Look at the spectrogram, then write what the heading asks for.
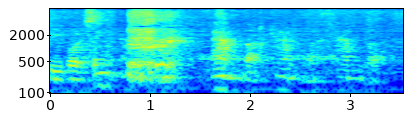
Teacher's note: voicing throughout, yes, voicing throughout here, no reason for any devoicing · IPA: [ˈæmbə]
